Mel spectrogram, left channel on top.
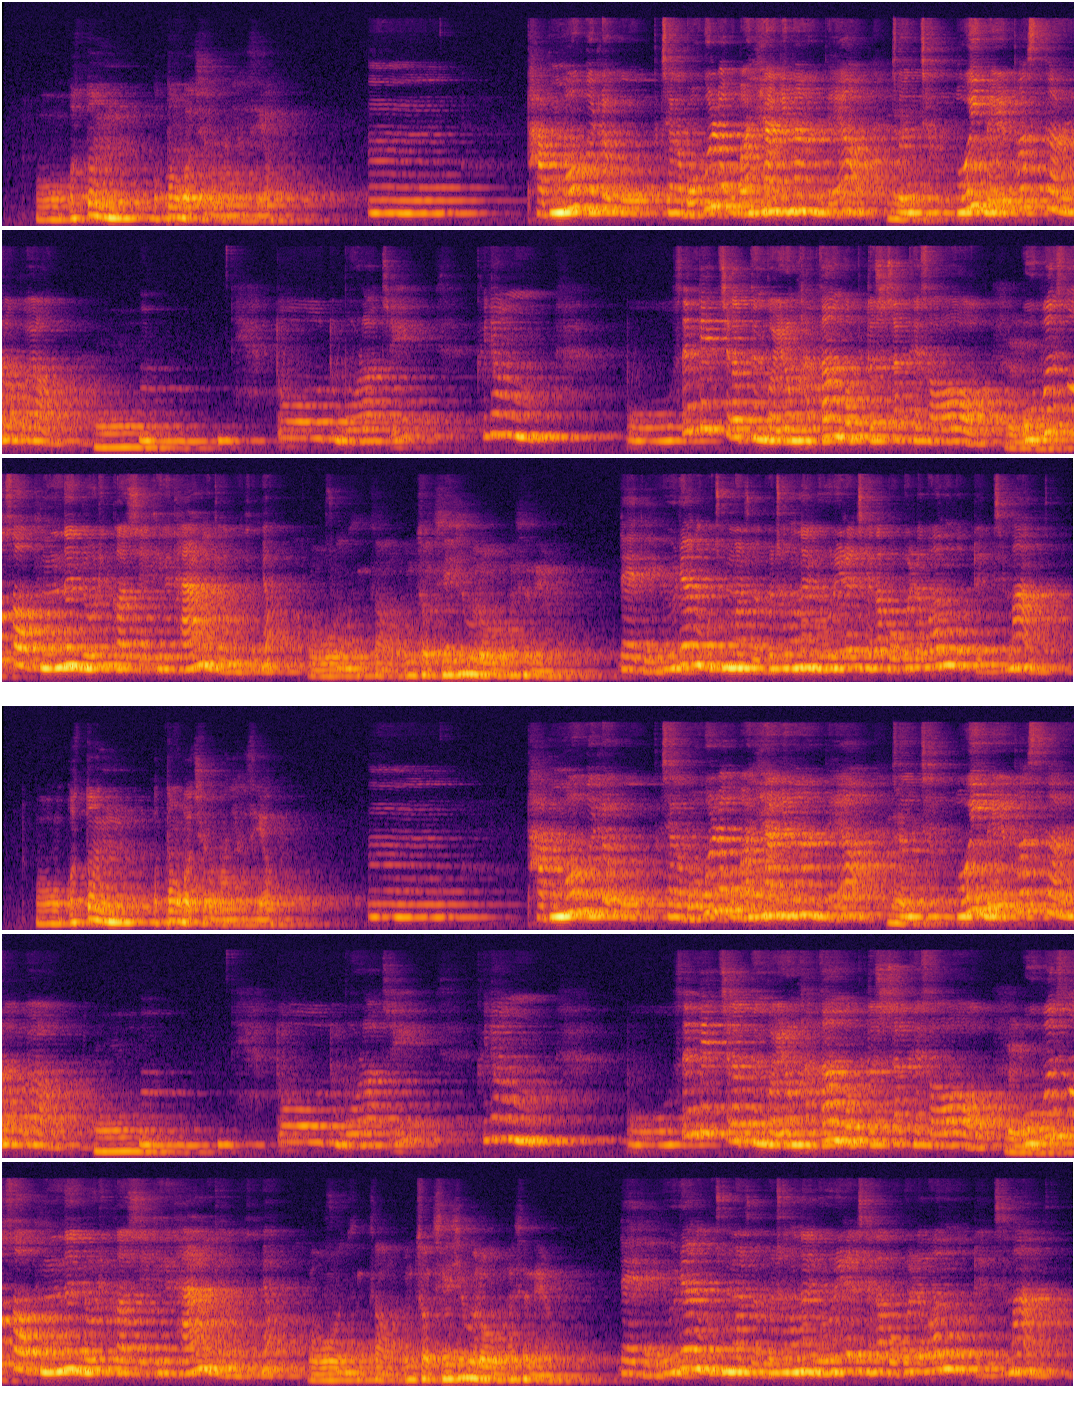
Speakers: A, on the right; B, on the left.
A: 어, 어떤, 어떤 거 주로 많이 하세요?
B: 음, 밥 먹으려고, 제가 먹으려고 <laughs> 많이 하긴 하는데요.
A: 네네.
B: 전 제- 거의 매일 파스타를 하고요.
A: 오,
B: 음, 또, 또 뭘 하지? 그냥 뭐 샌드위치 같은 거 이런 간단한 것부터 시작해서
A: 네.
B: 오븐 써서 굽는 요리까지 되게 다양하게 하거든요.
A: 오,
B: 그래서
A: 진짜 엄청 진심으로
B: 네,
A: 하시네요.
B: 네네 요리하는 거 정말 좋아요. 그리고 저는 요리를 제가 먹으려고 하는 것도 있지만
